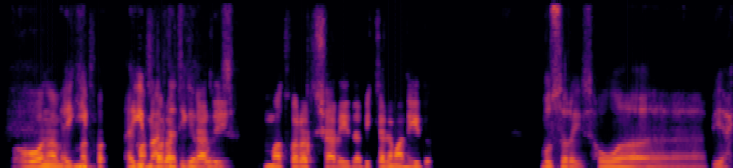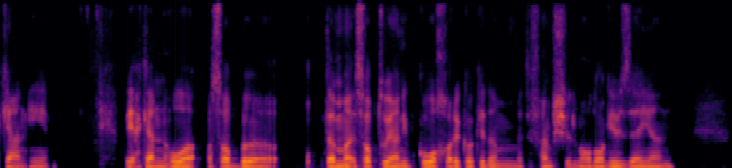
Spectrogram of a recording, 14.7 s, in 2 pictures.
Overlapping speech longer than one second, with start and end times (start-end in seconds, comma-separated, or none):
0.6-2.3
